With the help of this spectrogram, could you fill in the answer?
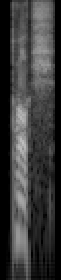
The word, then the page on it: posh: British English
